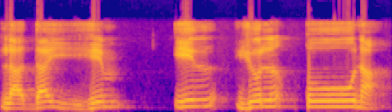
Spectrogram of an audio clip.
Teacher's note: ذال کو بغیر سیٹی سے پڑھیں گے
